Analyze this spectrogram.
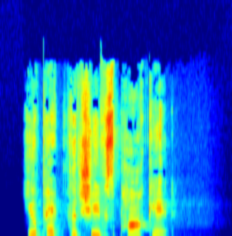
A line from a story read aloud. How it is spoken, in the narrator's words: Zane said hotly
